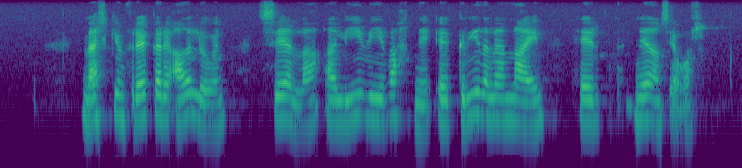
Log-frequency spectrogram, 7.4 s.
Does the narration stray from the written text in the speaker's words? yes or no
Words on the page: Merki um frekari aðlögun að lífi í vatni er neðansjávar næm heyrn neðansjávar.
yes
